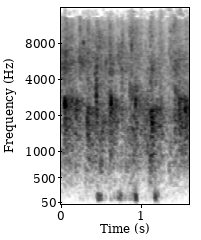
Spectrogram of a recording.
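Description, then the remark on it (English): An audience claps in a steady, dense patter at a fairly soft level, with no voices rising above the applause, after an announcement of a building expansion. “There's a clap. Come on, somebody, you can clap.”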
